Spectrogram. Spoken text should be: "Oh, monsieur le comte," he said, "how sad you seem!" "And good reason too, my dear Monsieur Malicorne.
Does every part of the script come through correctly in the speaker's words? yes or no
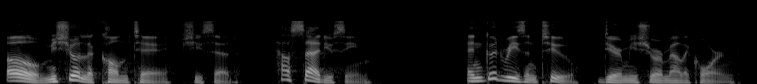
no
